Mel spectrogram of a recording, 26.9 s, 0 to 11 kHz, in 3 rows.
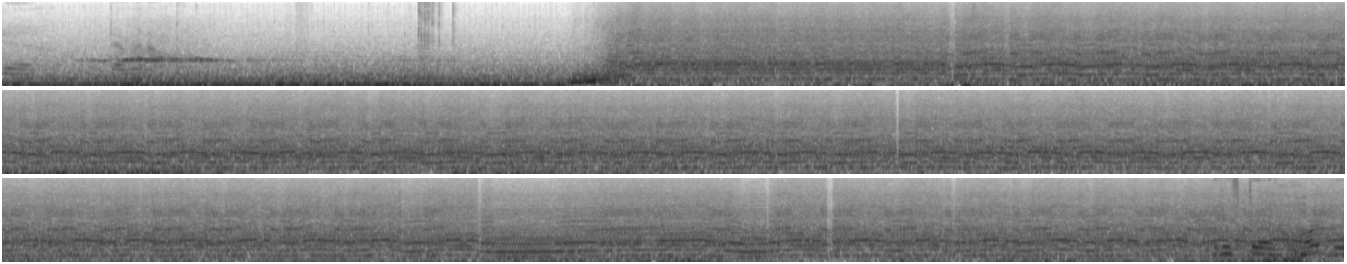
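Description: A Porsche 911 GT3 RS drifts across an open field in Driving School Simulator 2022, its engine droning loud and steady with wavering revs and tyre scrub; brief clicks open the clip before the engine takes over.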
